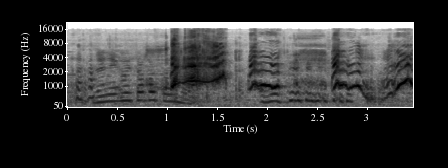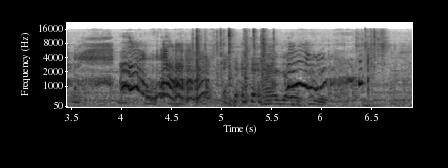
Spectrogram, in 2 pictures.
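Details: Chihuahua named Nana, aged 2 years 8 months, during a veterinary examination and treatment at a Nagoya animal clinic, with eye and ear drops, fluids and injections; short high whines and yelps rise and fall in pitch in bursts, with a low growl and people talking nearby.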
